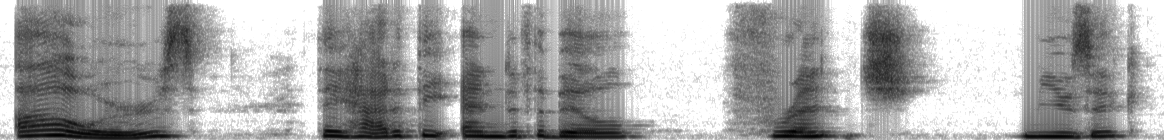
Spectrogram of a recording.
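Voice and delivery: high, loud, very slow; stretched, self-important turtle voice; doleful Mock Turtle. A narrator's reading. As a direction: spell out the list, drawling. Mock Turtle explains the school bill.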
